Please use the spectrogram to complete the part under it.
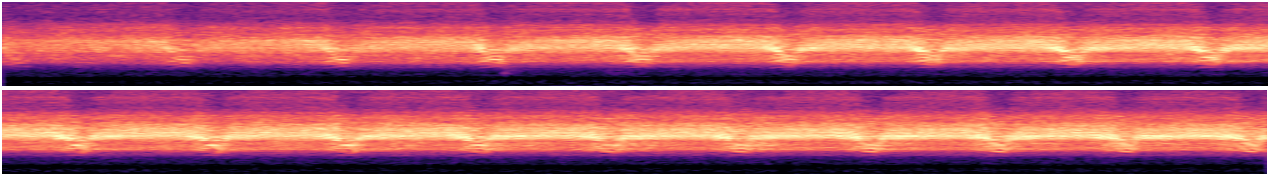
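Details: Cicadas surrounding a campsite deep in southern woods on a summer evening: a dense, high, shimmering buzz that holds steady throughout and pulses about three to four times a second, with no other clear sounds.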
